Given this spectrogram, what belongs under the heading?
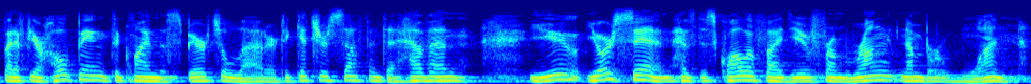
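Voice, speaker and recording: A man preaching a sermon with animated delivery, jumping up in pitch for quoted speech and chuckling now and then. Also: a little slow, husky, muffled recording. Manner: animated, jumps into high voices for quoted speech, chuckles often. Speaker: pastor.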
